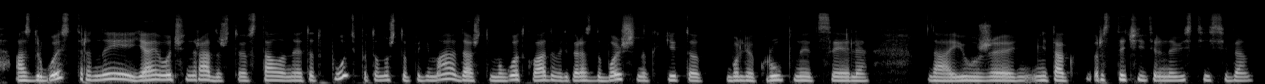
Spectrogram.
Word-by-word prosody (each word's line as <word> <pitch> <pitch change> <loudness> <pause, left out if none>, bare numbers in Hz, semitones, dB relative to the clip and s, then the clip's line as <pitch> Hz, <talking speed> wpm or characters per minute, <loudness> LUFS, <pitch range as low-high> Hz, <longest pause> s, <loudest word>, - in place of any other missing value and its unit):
А 185 - +4
с 185 - 0
другой 190 - +4
стороны, 230 -3 +2
я 195 +3 +4
и - - +4
очень 210 -1 +2
рада, 205 -5 +2
что 180 +2 -7
я - - 0
встала 190 +1 0
на 175 +1 -2
этот 180 0 -2
путь, 345 +11 +1
потому 195 -1 -3
что 200 - -5
понимаю, 190 +7 -1
да, 190 -2 +2
что 175 - -9
могу 175 +4 +2
откладывать 190 -3 0
гораздо 180 0 0
больше 190 +4 +1
на 175 - -2
какие-то 185 -1 -2 0.2
более 180 -1 0
крупные 185 -1 0
цели. 175 -1 -1 0.6
Да, 170 -2 +1
и 175 +2 +2
уже 180 -1 +2
не 185 +1 -2
так 180 -2 0 0.2
расточительно 200 -3 -1
вести 195 +1 -5
себя. 180 -1 -5
185 Hz, 170 wpm, -24 LUFS, 175-200 Hz, 0.6 s, А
